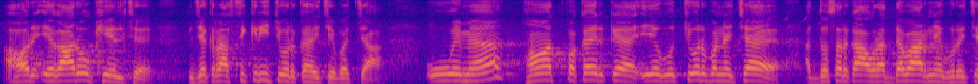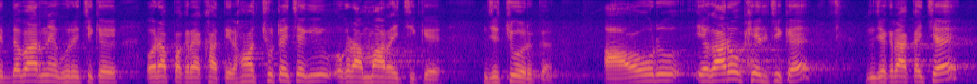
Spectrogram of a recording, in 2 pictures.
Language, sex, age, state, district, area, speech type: Maithili, male, 30-45, Bihar, Begusarai, urban, spontaneous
